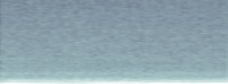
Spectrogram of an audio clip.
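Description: A low, steady droning hum with overtones, swelling a little about one and a half seconds in.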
